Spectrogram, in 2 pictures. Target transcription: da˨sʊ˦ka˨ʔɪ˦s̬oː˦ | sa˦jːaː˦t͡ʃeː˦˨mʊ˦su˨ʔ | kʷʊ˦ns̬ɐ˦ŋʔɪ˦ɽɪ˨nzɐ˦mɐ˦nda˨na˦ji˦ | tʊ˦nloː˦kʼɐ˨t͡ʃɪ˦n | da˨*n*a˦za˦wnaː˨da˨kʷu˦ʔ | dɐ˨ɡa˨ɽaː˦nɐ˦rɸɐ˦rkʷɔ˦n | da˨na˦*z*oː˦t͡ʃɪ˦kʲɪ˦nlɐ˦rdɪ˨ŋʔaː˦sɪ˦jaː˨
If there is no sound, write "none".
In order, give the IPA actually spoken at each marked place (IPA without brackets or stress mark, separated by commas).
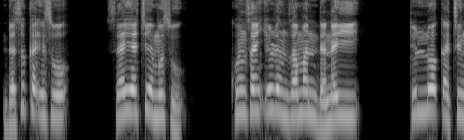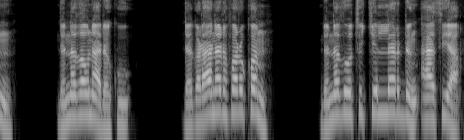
n, z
